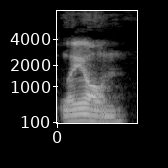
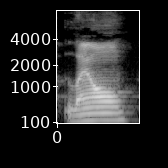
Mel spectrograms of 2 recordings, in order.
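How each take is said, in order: First: The name is pronounced the Spanish way. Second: The name is pronounced the French way. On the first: The speaker calls it right. "There we go" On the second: The speaker calls it wrong. "that was French pronunciation"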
